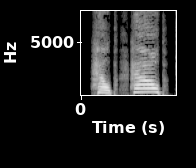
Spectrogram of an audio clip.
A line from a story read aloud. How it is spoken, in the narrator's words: she screamed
